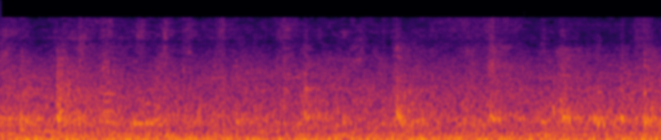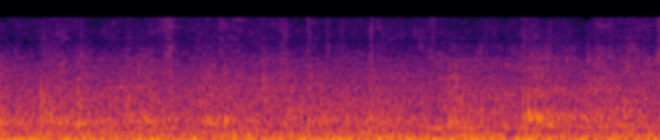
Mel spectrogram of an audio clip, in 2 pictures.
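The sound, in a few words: King's Guard horses' hooves clip-clopping at Horse Guards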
